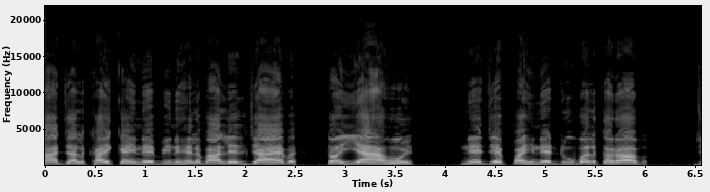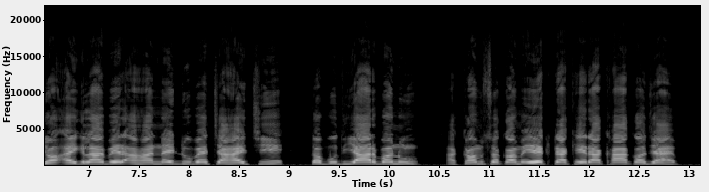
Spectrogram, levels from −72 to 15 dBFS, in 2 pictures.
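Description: No technical faults are audible.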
